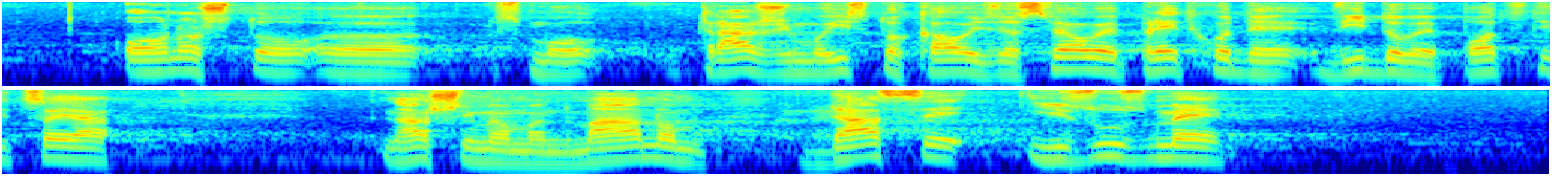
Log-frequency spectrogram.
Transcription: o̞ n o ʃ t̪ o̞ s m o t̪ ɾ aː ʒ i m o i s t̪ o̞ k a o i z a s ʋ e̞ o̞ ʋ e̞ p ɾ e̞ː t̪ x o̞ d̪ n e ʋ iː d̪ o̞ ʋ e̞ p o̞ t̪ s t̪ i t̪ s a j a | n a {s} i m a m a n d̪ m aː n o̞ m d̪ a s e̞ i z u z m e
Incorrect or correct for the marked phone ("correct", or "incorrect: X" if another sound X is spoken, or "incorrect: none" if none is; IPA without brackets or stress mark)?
incorrect: ʃ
